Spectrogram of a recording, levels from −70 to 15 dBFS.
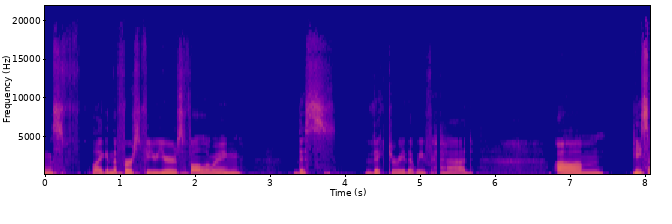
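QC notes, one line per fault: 5.22–5.27 s, gap at a join of encoded pieces: a silence of about 47 ms cuts into the continuous speech, then the sound resumes where it stopped. Separately encoded segments were joined untrimmed, leaving encoder start delay and final-frame padding, with smeared edges.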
